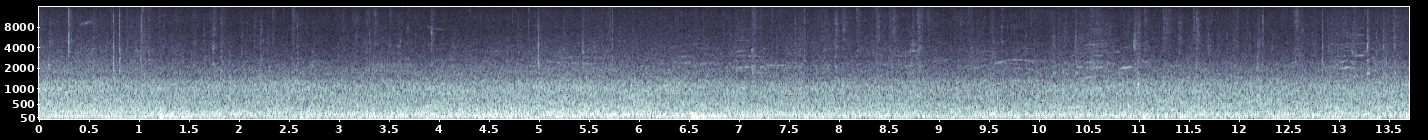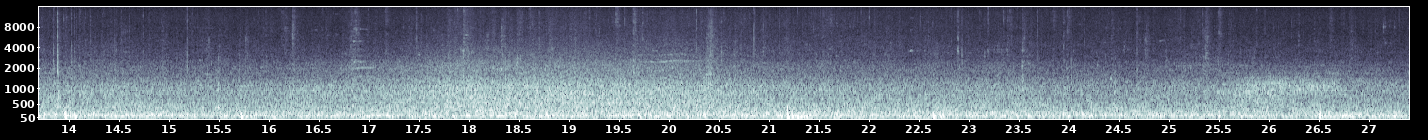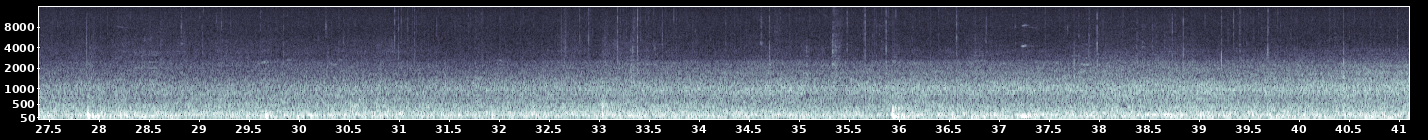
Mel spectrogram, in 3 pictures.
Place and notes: Contención Island Day 34 outer northwest - Walking to the sounds of Contención Island Day 34 Sunday February 7th
The Drive Westfield Drive Parker Avenue Brackenfield Road Salters Road
Sleet driven on the wind
through the treetops
Father and son
kick a yellow football
back and forth
it skids through puddles
Two mistle thrushes move off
